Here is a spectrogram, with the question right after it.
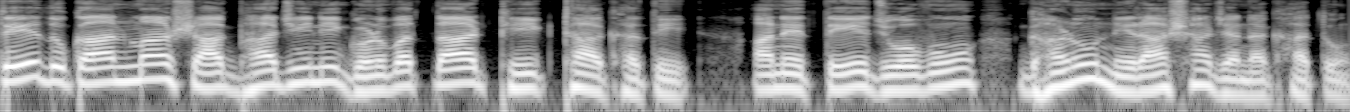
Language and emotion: Gujarati, sad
